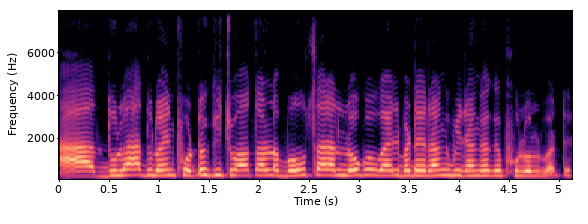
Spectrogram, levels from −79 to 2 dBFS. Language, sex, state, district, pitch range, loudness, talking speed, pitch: Bhojpuri, male, Bihar, Muzaffarpur, 245-260 Hz, -13 LUFS, 165 wpm, 250 Hz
